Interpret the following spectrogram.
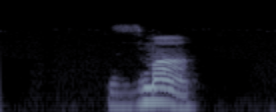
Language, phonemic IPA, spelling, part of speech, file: Pashto, /zmɑ/, زما, pronoun, Ps-زما.oga
- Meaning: my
